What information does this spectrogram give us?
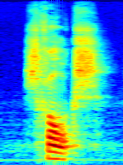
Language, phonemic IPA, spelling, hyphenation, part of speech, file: Dutch, /sxɑlks/, schalks, schalks, adjective, Nl-schalks.ogg
- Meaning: teasing, naughty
